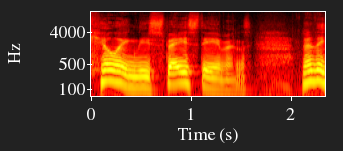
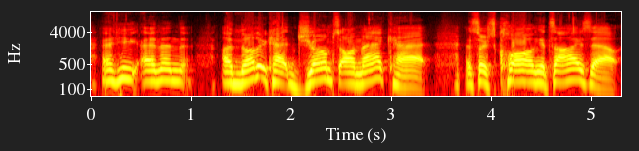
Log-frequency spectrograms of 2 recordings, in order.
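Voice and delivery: ordinary talk

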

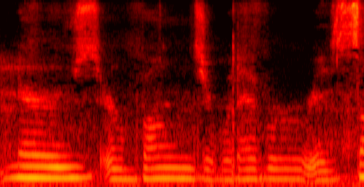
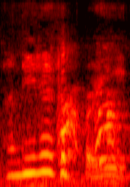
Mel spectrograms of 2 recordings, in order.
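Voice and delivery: "I needed a break" repeated much higher; 7 semitones higher than usual. Shown as a demonstration. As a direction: say "I needed a break" again, pitched well up. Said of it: "What do you need?".

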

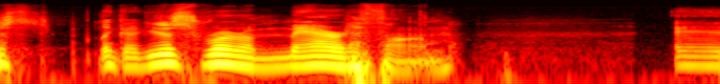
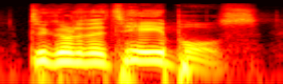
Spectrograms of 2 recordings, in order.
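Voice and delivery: ordinary delivery

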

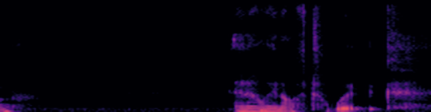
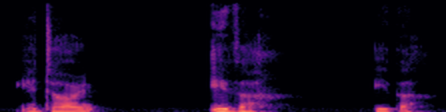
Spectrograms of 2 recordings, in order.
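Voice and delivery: first "ever" pushed much louder, second "ever" less so; stress on ever; 2 semitones higher, 7 dB louder than usual. Real, not acted. Telling the host about the moment she found him: "ever" pressed hard and loud. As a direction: lean hard on "ever", then ease off.

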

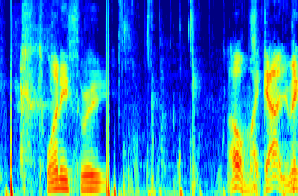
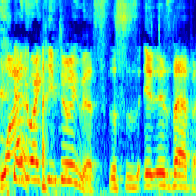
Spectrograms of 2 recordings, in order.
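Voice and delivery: exasperated; 7 semitones higher than usual. Retold or imitated. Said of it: "every year I'm like".

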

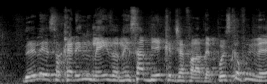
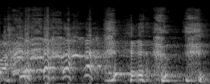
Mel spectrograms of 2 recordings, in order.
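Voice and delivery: burst of laughter; 12 semitones higher than usual. Real, not acted. (gargalhada alta)

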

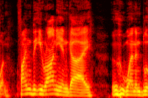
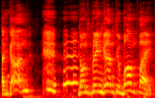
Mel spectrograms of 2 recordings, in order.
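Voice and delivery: higher, broken English in a put-on accent; 11 semitones higher than usual. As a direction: drop the articles in a mock accent. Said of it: "In the accent, all right".

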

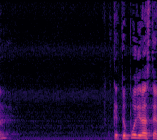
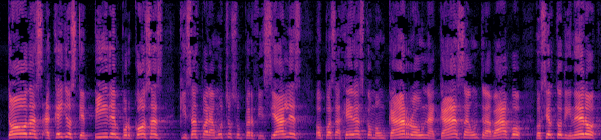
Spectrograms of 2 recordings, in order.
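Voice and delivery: loud, raised, sustained pulpit voice; forceful preaching; 6 semitones higher, 12 dB louder than usual. Real, not acted. Preacher urging the congregation on a life of prayer, forcefully. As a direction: build insistent lists, stretching the key words.

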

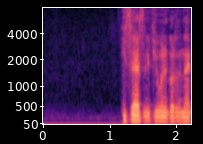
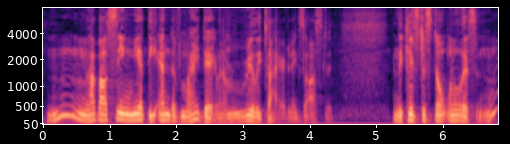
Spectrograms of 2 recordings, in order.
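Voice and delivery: usual speaking voice

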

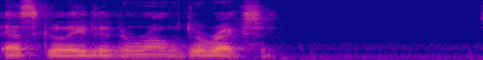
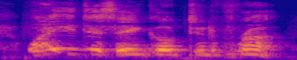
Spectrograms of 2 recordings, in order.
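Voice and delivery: much higher, loud outraged question; indignant squawk; 9 dB louder than usual. Acted. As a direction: squeal out the injustice. Billy's indignant rant.

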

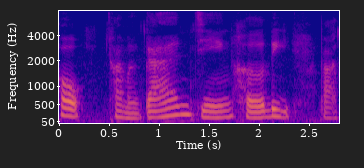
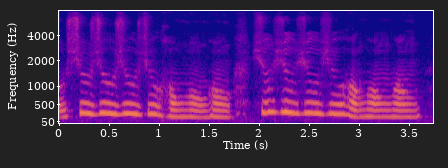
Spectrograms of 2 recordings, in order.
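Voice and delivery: whooshing vacuum noises; 5 semitones higher, 4 dB louder than usual. A narrator's reading.

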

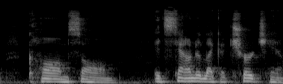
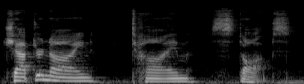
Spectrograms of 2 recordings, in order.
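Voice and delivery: ordinary delivery, nothing marked

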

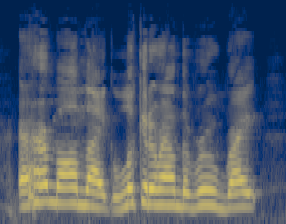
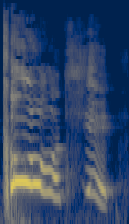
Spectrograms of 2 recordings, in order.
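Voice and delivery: squeaky cool; 11 semitones higher than usual. Real, not acted. Punchline reaction.

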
